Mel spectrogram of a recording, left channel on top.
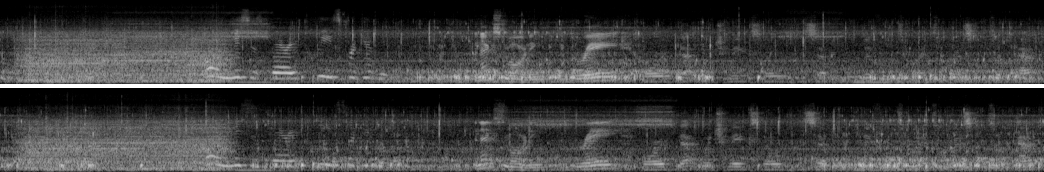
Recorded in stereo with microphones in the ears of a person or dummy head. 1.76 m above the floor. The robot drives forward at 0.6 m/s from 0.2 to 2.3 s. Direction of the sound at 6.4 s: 75° right (ahead or behind).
